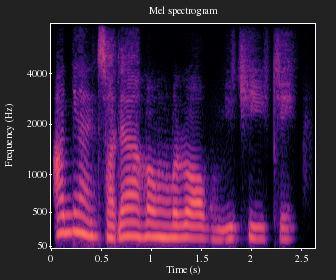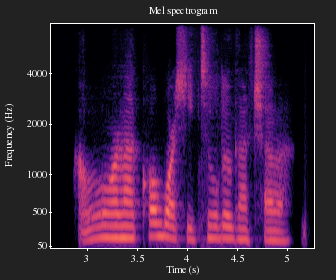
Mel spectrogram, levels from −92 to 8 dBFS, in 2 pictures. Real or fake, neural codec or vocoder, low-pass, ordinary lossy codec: fake; codec, 16 kHz, 0.5 kbps, X-Codec, HuBERT features, trained on general audio; none; none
